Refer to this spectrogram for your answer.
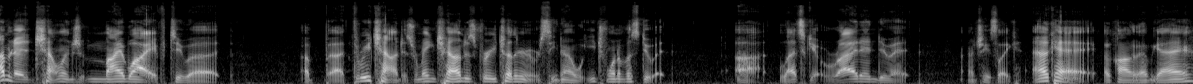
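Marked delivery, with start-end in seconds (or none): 10.3-11.9 put-on slow, drawn-out bro chick voice. Retelling the wife's reply about a challenge, in the speaker's bro chick voice. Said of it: "That's my bro chick voice".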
